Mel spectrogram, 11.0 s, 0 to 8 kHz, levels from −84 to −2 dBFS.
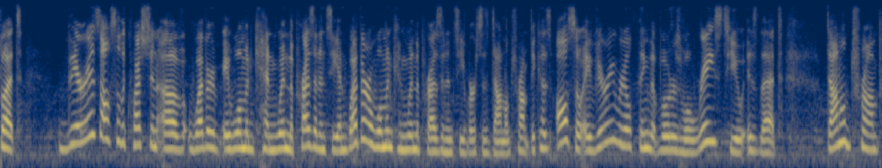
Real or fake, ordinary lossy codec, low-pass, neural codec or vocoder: real; Opus, 24 kbps; 7.2 kHz; none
